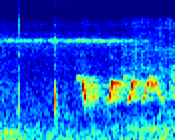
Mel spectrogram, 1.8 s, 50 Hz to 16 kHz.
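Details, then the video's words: Rufous Nightjar calling nearby, unseen, in moist tropical lowland forest below 1,000 m near Moyobamba, northern Peru, early morning: a quick phrase of three or four slurred, whistled mid-pitched notes over a steady high insect hum. "Listen! That Rufous Nightjar is calling nearby."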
